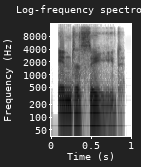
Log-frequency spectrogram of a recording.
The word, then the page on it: intercede: British English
